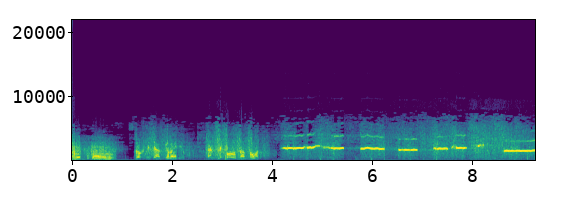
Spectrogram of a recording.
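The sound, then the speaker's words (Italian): Whistling on an 1890 Edison phonograph recording, with a voice speaking briefly before a series of short, high whistled notes broken by small gaps, all over faint surface hiss. “Un paio di frasi, un fischiettio, e questa è la voce del grande Tchaikovsky registrata nel 1890”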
